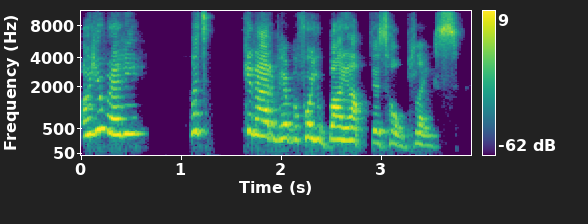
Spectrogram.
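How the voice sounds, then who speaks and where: A woman's voice: sits high, sing-song, a little fast, fairly bright tone. A woman acting a bossy, scolding chaperone in a stage comedy, exasperated and emphatic. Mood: huffy.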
